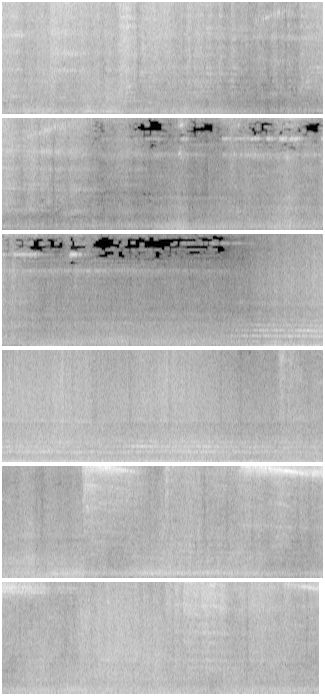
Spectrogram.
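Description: Freight train rolling past close by, the steady rumble and clatter of tank car wheels on the rails. About halfway through, diesel locomotives pass with a louder, deeper engine rumble, then double-stack container cars roll by, with brief high wheel squeals on the curve.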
